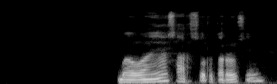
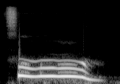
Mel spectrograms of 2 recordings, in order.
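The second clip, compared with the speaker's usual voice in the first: one hard puff of breath; blowing; 6 dB louder than usual. Pretend. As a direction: blow out hard like on a candle. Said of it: "Yo, lagi satu".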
